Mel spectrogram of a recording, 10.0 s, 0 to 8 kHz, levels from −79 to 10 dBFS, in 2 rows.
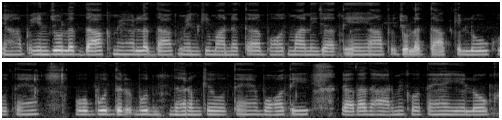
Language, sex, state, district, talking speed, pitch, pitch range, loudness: Hindi, female, Chandigarh, Chandigarh, 230 wpm, 190 Hz, 185-200 Hz, -18 LUFS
